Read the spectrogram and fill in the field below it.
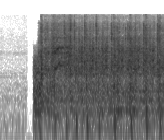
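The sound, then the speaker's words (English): A small lawnmower engine sputters to life after a brief silence, then keeps running in a loud, steady drone with a rapid pulsing rhythm, with no voices. “Summer is tough on lawnmowers.”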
